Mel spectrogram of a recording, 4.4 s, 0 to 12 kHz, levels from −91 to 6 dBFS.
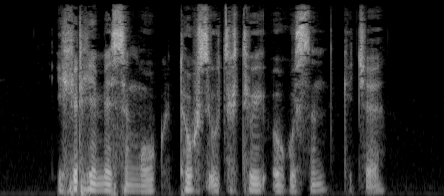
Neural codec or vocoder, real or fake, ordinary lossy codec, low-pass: none; real; AAC, 64 kbps; 10.8 kHz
